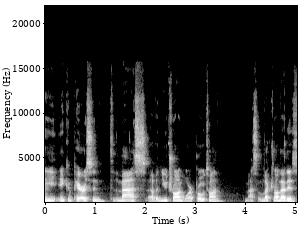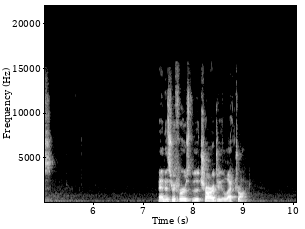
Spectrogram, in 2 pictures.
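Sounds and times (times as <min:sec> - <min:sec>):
person speaking: 0:00.0 - 0:05.5.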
